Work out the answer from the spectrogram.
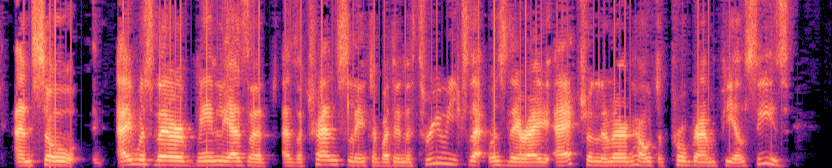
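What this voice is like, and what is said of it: Mild, softened Jamaican accent. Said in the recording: “my Jamaican accent is a little bit levelized”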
